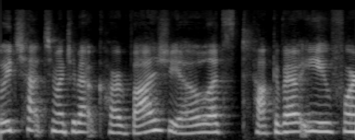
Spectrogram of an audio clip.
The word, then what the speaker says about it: Caravaggio: And you did a perfect job pronouncing I did? Caravaggio. Yes. Caravaggio?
